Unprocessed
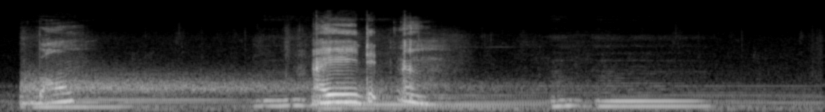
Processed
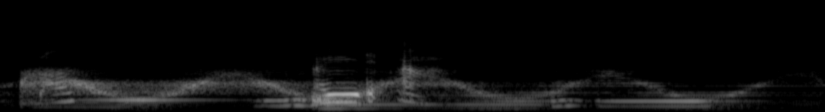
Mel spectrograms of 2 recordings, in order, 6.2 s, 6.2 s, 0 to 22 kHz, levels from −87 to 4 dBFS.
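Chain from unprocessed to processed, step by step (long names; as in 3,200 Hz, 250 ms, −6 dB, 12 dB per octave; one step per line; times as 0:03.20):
high-frequency loss of the air 340 metres
LFO wah 0.71 Hz 370–1,500 Hz, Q 7.7
EQ curve with evenly spaced ripples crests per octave 1.2, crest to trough 11 dB
level −5.5 dB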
